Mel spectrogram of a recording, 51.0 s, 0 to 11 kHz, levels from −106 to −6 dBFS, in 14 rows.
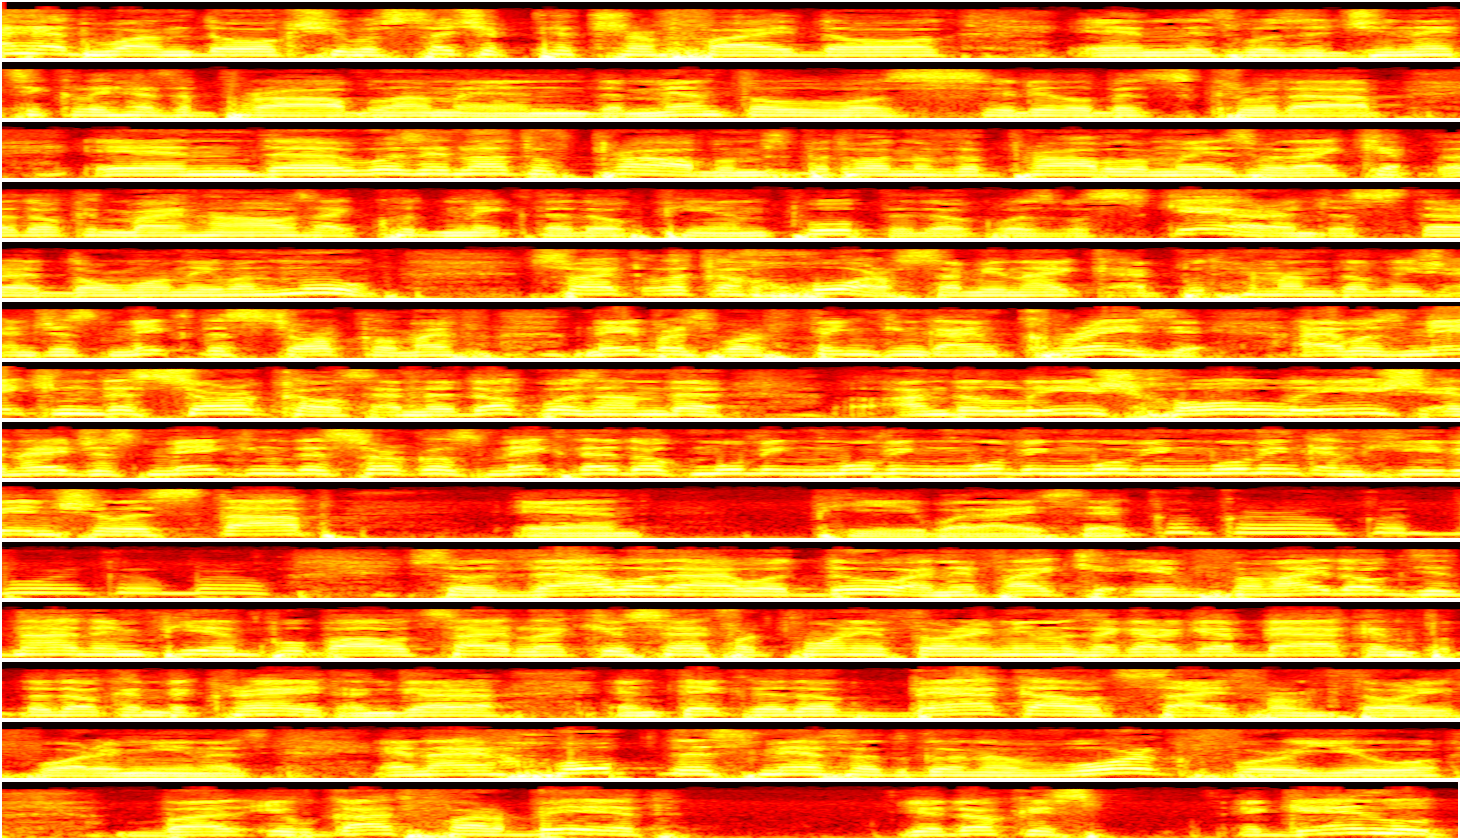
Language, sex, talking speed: English, male, 245 wpm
